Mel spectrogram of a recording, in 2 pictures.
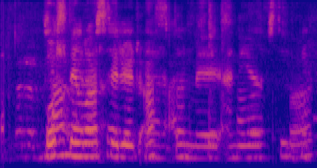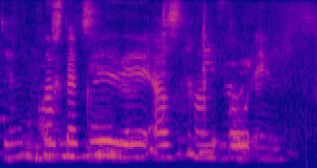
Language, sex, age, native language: Icelandic, female, 18-19, Icelandic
